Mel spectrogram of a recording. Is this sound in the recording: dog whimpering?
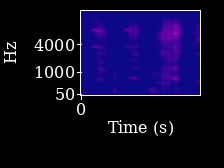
yes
